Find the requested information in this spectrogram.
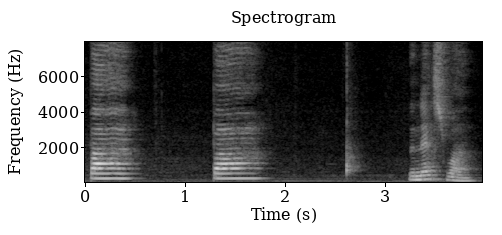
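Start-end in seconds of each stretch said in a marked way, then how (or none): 0.0-1.8 "Ba" high and level; flat tone. Shown as a demonstration. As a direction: hold "Ba" on one even high pitch. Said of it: "The tone is flat".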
